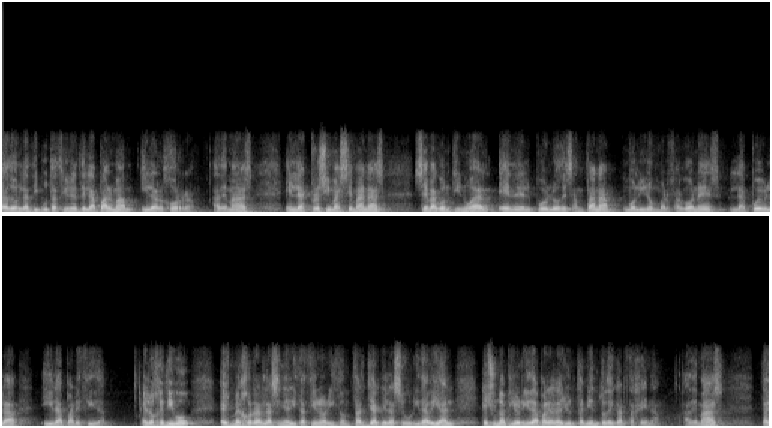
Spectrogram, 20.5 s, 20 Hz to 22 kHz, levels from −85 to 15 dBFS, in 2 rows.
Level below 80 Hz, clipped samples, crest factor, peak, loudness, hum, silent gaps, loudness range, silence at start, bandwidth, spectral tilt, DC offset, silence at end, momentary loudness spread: -50 dBFS; under 0.1%; 16 dB; 0 dBFS; -16 LUFS; none; none; 3 LU; 0 s; 8.6 kHz; -6.5 dB/octave; under 0.1%; 0 s; 12 LU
